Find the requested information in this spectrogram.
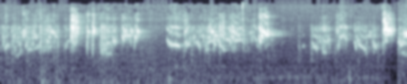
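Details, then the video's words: Pet budgerigars chirping in bouts of harsh, buzzy chatter and squeaks with short pauses between them, ending with a sharp high whistle. "BUDGIES CHIRPING SOUND"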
